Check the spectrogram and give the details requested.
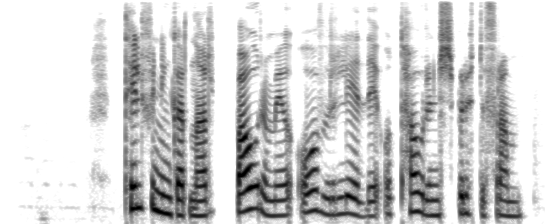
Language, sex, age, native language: Icelandic, female, 12, Icelandic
